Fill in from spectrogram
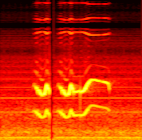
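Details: White-bellied sea eagle giving two nasal, honking notes, the second long and gently rising, with a brief break between them and a low background hum.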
